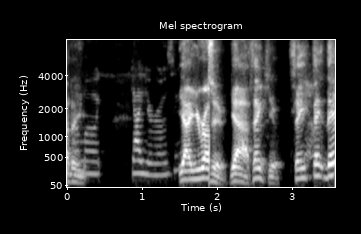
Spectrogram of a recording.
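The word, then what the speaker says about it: Yaoyorozu: Yeah, it's and then we've got Momo Yatsugi. I can never say her name right. How do you? Yajirozu.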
